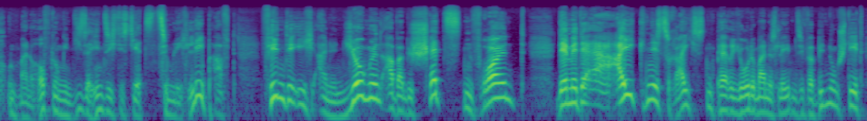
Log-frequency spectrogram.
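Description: A grandiose, genteel debtor in a radio play. His husky voice rises and falls theatrically through ornate phrases, with pompous hesitations. The recording is dry and close. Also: mid-range voice, dry recording. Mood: pompous, effusive. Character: pompous, florid, genteel middle-aged debtor gentleman, grandly self-important. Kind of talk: German radio play acting.

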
